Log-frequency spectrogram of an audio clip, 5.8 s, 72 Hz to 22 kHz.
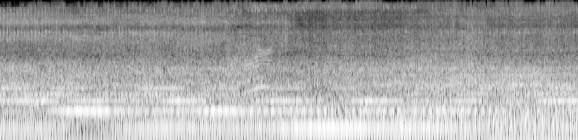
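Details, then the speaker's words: Ferris FW35/FW45 commercial walk-behind mower, blades engaged, after replacing the deck belt tensioner spring: much quieter, faint once-a-second rub remains; owner suspects a pulley, its bearings, or the engine shaft. "So what it was at first though, these were real loose. Something was causing it, but it's way quieter now."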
